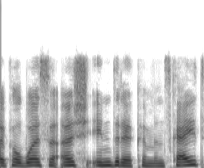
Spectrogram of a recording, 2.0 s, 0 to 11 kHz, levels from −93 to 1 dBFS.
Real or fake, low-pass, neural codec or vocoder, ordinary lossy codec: fake; 7.2 kHz; codec, 16 kHz, 4 kbps, X-Codec, HuBERT features, trained on balanced general audio; Opus, 64 kbps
